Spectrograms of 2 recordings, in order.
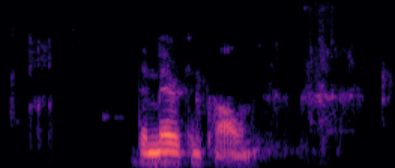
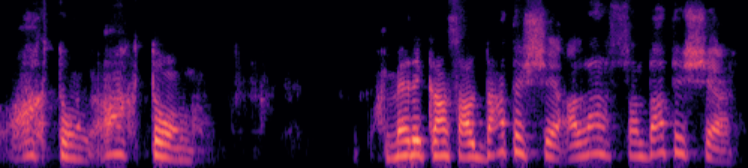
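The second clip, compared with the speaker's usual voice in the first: high, loud hammed-up German accent barking orders; mock German soldier; 8 semitones higher, 5 dB louder than usual. Playing with toy tanks, mock German soldier shouting. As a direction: ham up a cartoon German officer shouting. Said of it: "I'm trying to think of a German voice".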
